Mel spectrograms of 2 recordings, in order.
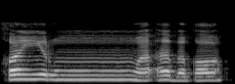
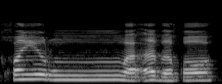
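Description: First: The n merges into a nasalized w. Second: The n merges into a nasalized w.

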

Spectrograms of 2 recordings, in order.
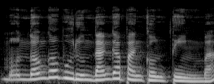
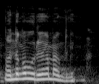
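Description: First: The phrase is said slowly. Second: The phrase is said very fast.

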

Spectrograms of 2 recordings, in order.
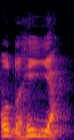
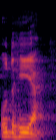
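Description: First: The y sound is held long, doubled. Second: The y sound is short, single. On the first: "Udhiyah dhammah hamzah tasdid ya" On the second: "Dhammah hamzah enggak tasdid"

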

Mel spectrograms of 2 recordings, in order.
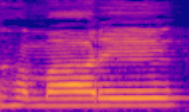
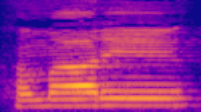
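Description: No difference in how they are said.

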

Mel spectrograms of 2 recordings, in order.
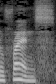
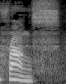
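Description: First: It is said with an American accent. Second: It is said with a British accent. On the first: "미국 발음은 France" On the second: "영국 발음은 France"

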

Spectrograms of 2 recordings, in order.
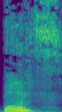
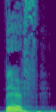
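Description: First: The final sound is not a dental th. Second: The final sound is a dental th. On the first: The speaker calls it wrong. "birth نیست" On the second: The speaker calls it right. "میشه birth"

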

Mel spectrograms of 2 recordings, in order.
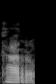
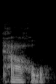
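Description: First: The double R is rolled. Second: The double R sounds like an H. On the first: The speaker calls it wrong. "it's not carro" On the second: The speaker calls it right. "it's actually a H sound"

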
